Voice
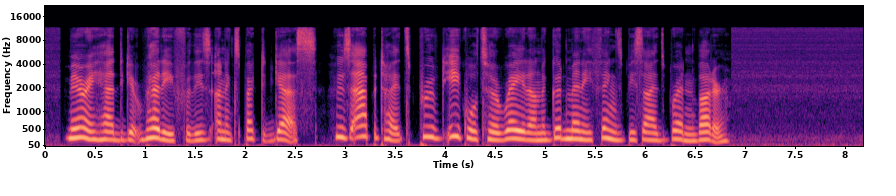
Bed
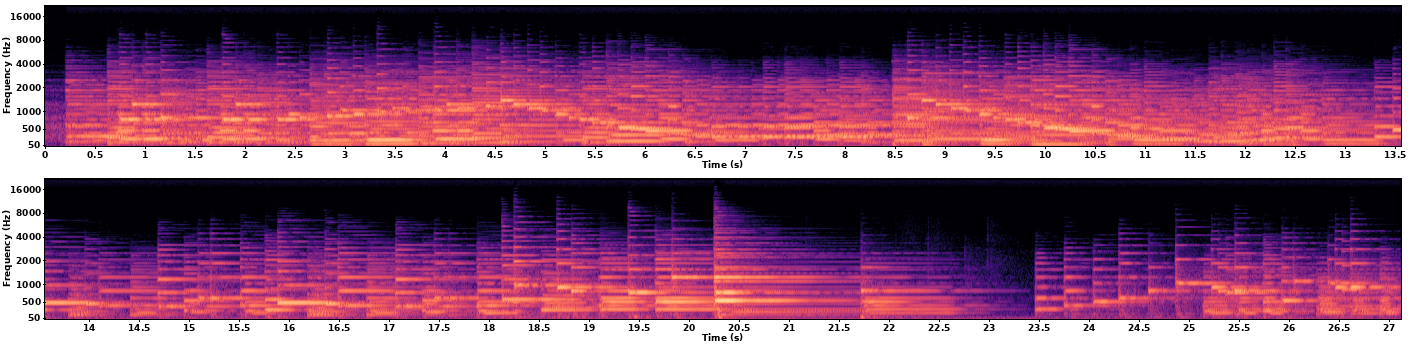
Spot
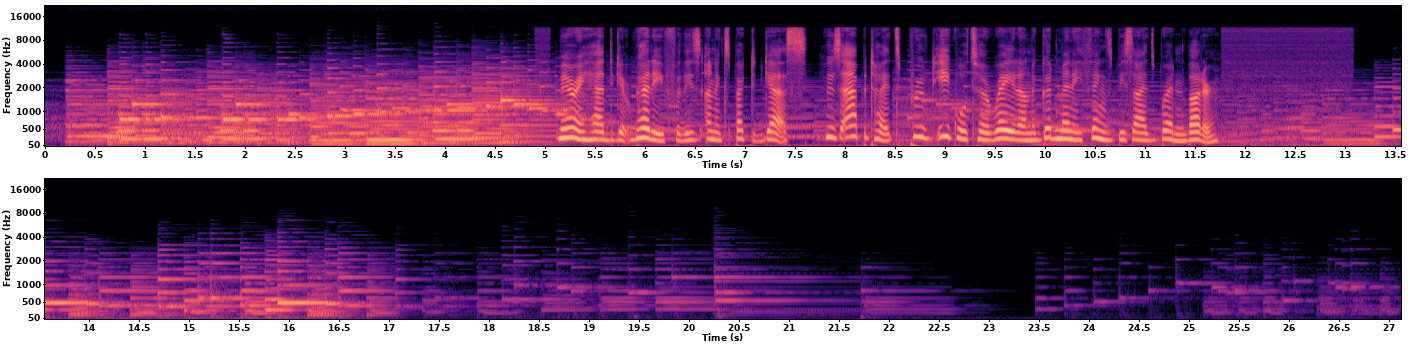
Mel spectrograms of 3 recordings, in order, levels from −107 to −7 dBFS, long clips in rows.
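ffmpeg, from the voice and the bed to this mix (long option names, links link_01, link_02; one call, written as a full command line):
ffmpeg -i stem1.wav -i stem2.wav -filter_complex "[0:a]adelay=4900,volume=2dB[link_01];[1:a]volume=10dB,afade=type=out:start_time=4.65:duration=0.99:silence=0.16788,afade=type=in:start_time=12.37:duration=0.93:silence=0.211349,afade=type=out:start_time=16.09:duration=1.1:silence=0.0630957[link_02];[link_01][link_02]amix=inputs=2:normalize=0" out.wav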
